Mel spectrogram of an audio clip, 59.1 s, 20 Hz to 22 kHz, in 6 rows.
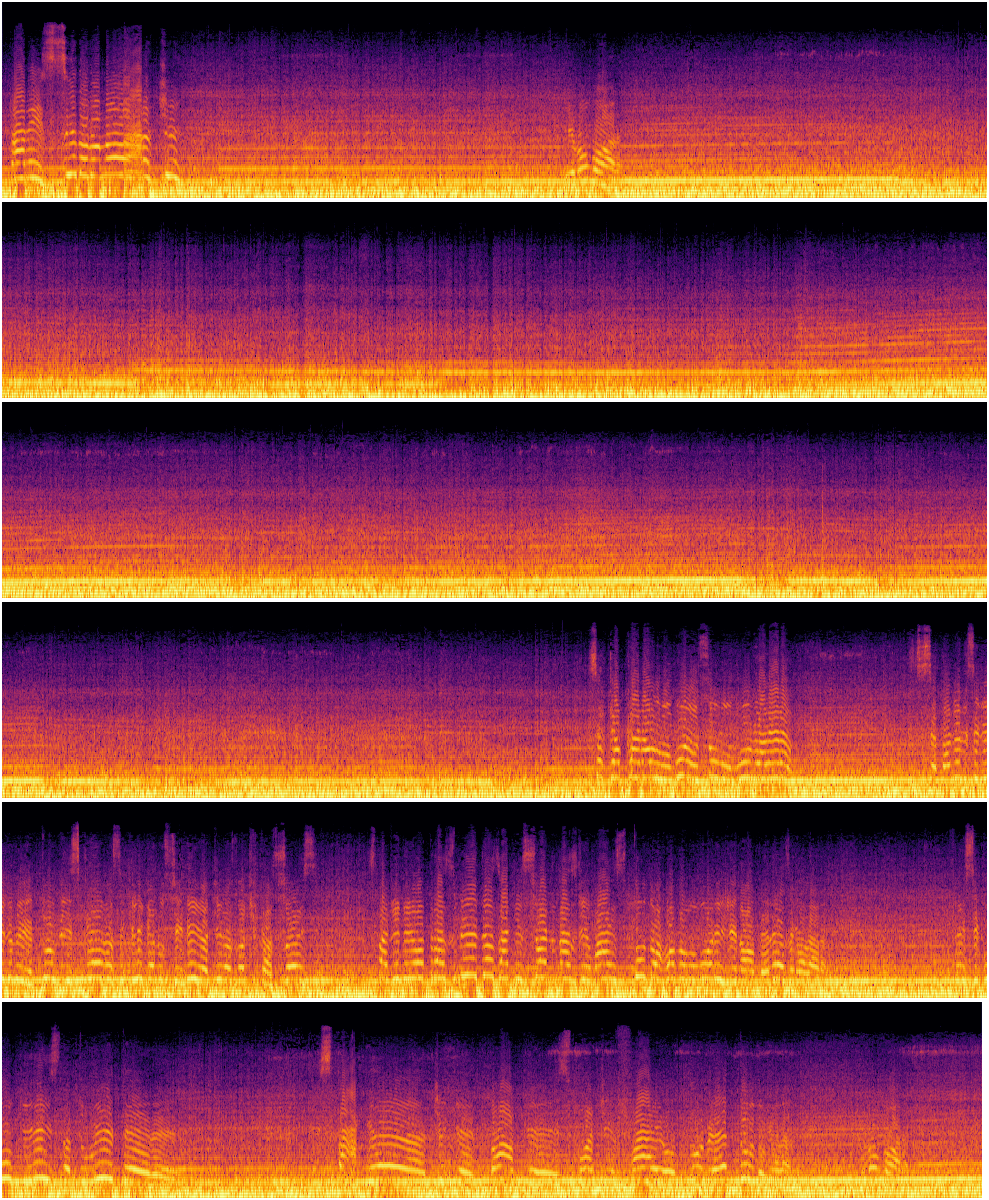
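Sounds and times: motorcycle engine cruising: 0.0 - 59.0
wind and road rush: 0.0 - 59.0.

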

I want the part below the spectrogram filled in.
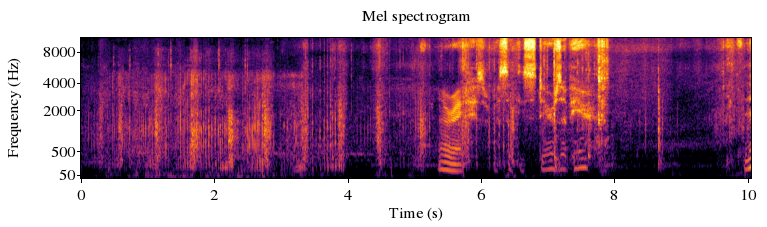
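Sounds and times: footsteps crunching on frozen snow: 0.0 - 10.0.

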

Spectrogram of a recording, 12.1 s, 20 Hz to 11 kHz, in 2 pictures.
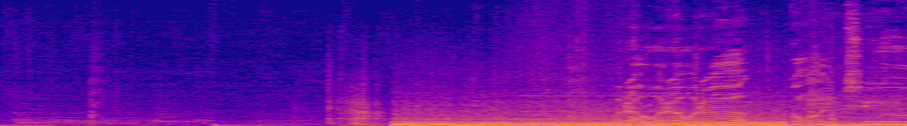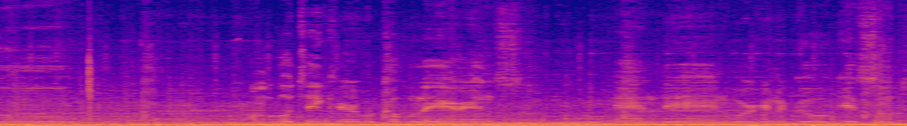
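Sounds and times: background music: 0.0 - 12.0
car engine running inside cabin: 2.6 - 12.0
singing: 5.3 - 12.0.

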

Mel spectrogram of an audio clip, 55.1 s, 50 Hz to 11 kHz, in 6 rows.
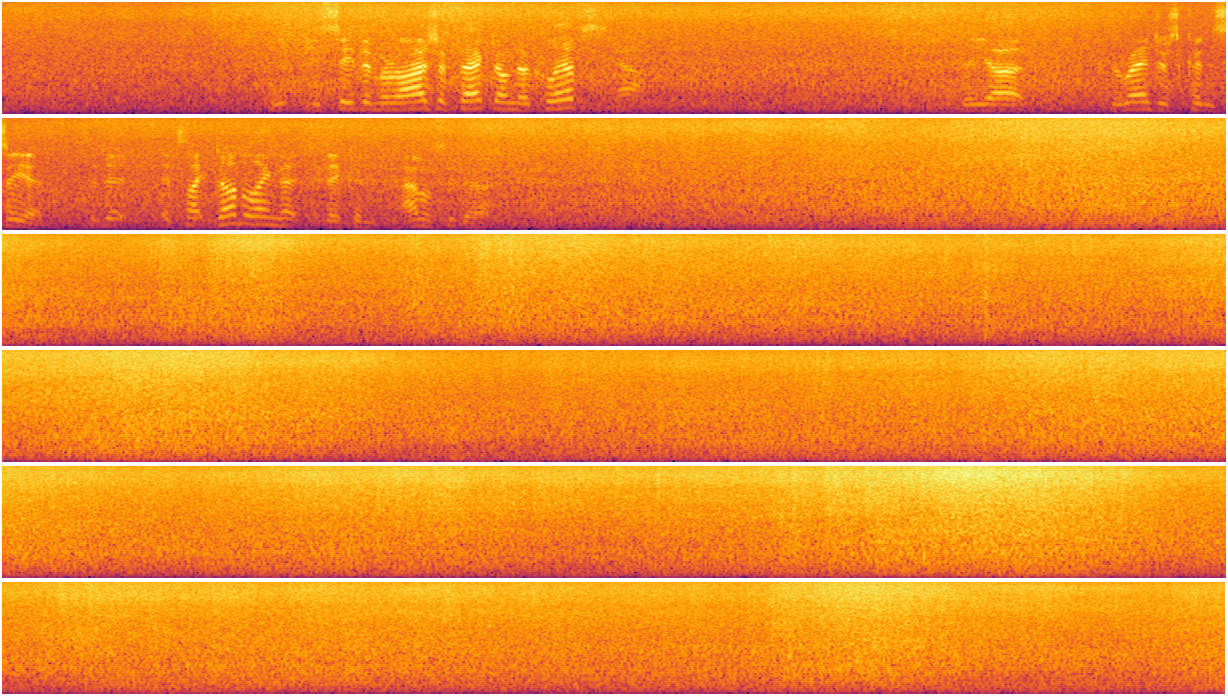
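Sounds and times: ocean surf breaking on beach: 0.0 - 55.0.

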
